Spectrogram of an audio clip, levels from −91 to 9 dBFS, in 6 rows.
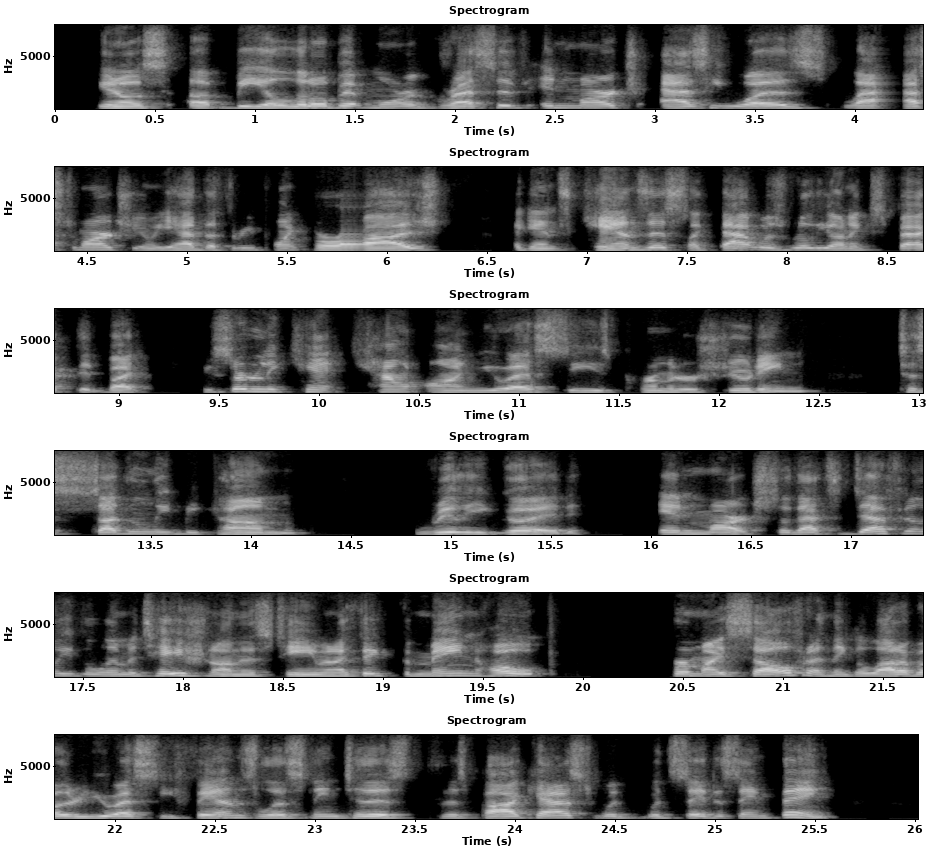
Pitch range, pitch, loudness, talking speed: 140-170 Hz, 150 Hz, -20 LUFS, 190 wpm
